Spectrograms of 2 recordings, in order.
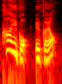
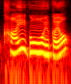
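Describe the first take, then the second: First: 카이고 with a short 고, asked as a question; short final vowel. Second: 카이고 with the 고 drawn out, then questioning; long final vowel. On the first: Teacher offering students the second choice, short 고 in 카이고. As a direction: keep the 고 of 카이고 short, then ask. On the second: Teacher offering students the first choice, long 고 in 카이고. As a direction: stretch the 고 of 카이고 before asking. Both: Shown as a demonstration. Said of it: "이렇게 짧게 읽어야 되겠죠".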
